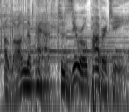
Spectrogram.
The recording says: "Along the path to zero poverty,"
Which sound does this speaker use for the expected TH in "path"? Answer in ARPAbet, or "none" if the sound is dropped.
TH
